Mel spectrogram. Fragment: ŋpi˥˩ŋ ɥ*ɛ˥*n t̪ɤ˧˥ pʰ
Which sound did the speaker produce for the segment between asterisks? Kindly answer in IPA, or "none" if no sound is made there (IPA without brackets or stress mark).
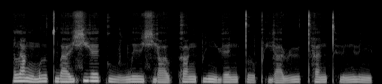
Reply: ɛ˥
